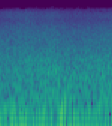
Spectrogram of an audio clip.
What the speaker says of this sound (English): It's very windy suddenly.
